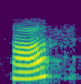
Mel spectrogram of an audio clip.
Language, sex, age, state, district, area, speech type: Marathi, female, 18-30, Maharashtra, Thane, urban, conversation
